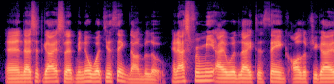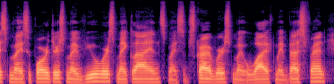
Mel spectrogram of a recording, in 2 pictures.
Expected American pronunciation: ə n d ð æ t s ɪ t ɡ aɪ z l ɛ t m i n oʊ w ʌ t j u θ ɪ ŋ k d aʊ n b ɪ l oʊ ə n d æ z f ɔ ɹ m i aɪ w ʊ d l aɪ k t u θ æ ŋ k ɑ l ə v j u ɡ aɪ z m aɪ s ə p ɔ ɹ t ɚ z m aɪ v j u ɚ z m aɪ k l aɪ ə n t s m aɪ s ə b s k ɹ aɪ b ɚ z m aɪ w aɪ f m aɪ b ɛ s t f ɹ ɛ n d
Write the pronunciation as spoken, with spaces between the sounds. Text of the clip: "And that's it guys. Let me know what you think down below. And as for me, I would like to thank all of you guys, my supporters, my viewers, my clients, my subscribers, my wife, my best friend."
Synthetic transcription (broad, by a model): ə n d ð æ t s ɪ t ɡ aɪ s l ɛ t m i n oʊ w ʌ t j u θ ɪ ŋ k d aʊ n b ɪ l oʊ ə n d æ s f ɔ ɹ m i aɪ w ʊ d l aɪ k t u θ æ ŋ k ɑ l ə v j u ɡ aɪ s m aɪ s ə p ɔ ɹ t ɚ s m aɪ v j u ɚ s m aɪ k l aɪ ə n t s m aɪ s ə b s k ɹ aɪ b ɚ s m aɪ w aɪ f m aɪ b ɛ s t f ɹ ɛ n d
